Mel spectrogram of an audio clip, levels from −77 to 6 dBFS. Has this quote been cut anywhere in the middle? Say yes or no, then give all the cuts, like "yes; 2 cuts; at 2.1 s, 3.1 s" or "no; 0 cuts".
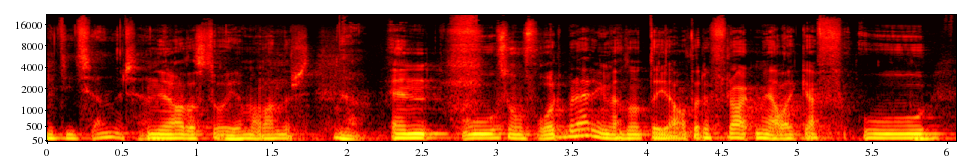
yes; 1 cut; at 3.0 s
